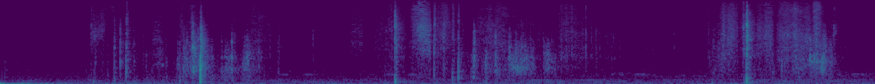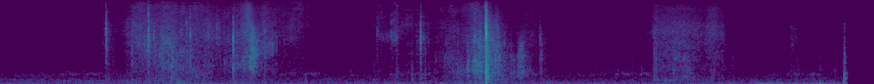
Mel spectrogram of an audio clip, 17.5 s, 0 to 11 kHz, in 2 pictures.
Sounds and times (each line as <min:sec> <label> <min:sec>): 0:01.0 turning the pages of a newspaper 0:03.0
0:03.6 turning the pages of a newspaper 0:06.3
0:07.1 turning the pages of a newspaper 0:08.5
0:09.9 turning the pages of a newspaper 0:11.9
0:12.5 turning the pages of a newspaper 0:14.2
0:15.2 turning the pages of a newspaper 0:16.0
